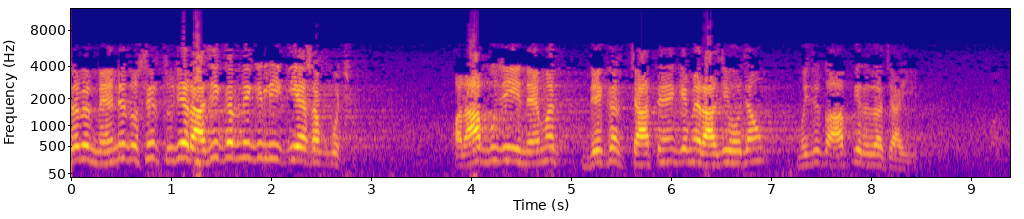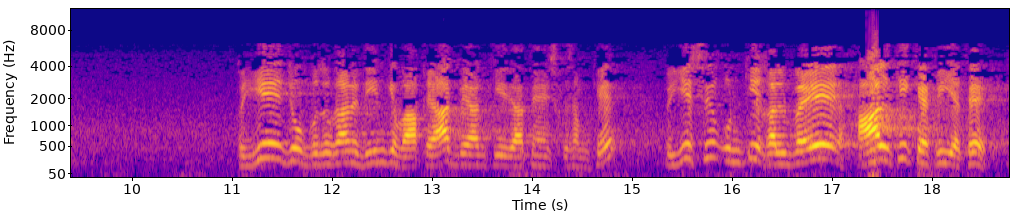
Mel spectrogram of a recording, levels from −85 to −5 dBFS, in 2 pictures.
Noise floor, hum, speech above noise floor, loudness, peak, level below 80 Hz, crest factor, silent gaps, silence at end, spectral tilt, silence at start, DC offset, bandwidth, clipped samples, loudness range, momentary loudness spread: -48 dBFS; none; 31 dB; -16 LUFS; 0 dBFS; -60 dBFS; 18 dB; none; 0.05 s; -2.5 dB/octave; 0 s; under 0.1%; 12 kHz; under 0.1%; 10 LU; 15 LU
